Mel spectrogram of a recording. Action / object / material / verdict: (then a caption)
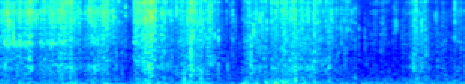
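scrape / thin paper napkin / paper / none. Fingertips rub and crinkle a thin white paper napkin with a black doodle print. The result is a dense, bright, papery crackle with little low end, swelling into louder crinkly bursts in the first half and settling into a softer, steady rustle toward the end.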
